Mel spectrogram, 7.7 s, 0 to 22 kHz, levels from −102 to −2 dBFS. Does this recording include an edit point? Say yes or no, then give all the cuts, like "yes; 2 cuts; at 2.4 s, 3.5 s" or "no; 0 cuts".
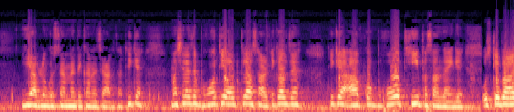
no; 0 cuts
